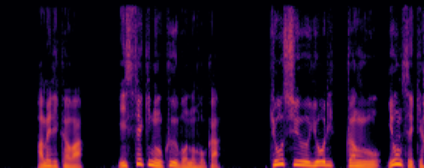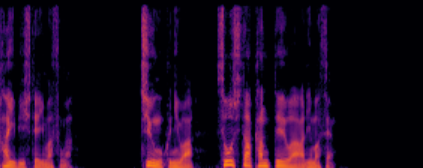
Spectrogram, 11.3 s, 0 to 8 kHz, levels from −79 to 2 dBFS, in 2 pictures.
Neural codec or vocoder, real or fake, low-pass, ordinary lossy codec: codec, 16 kHz, 4 kbps, FunCodec, trained on Chinese and English, 50 frames a second; fake; none; none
